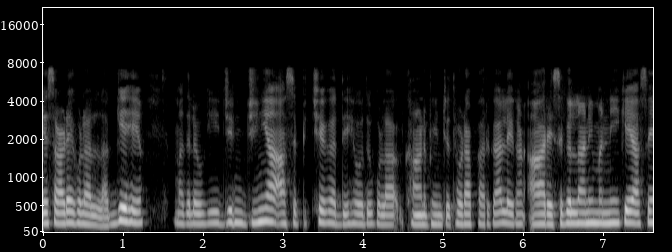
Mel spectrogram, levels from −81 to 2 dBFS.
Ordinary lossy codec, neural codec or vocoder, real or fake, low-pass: none; codec, 16 kHz, 2 kbps, X-Codec, WavLM features, trained on Multilingual LibriSpeech; fake; 7.2 kHz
